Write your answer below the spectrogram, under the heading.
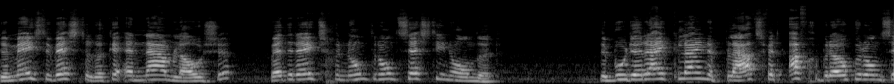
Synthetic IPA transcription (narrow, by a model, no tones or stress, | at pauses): dəmejstʋɛstələkəʔɛnːaːmlowzə | ʋɛɹtrejtsχənumtrɔntsɛstinɦɔndəɹt | d̥əbudəɾɛjklɛjnəplaːtsʋɛɹtɑfχəbrowkənrɔnts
